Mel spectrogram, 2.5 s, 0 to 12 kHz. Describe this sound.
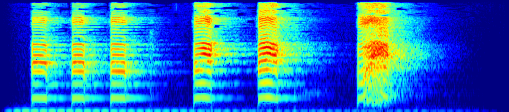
FEMALE DUCK - 1
Sound of female duck made with bird call (decoy). Sound recorded with a ZOOM H4N Pro.
Son d’une cane fait avec un appeau. Son enregistré avec un ZOOM H4N Pro.
animal, animals, animaux, appeau, bird, bird-call, birds, call, calling, canard, cane, cri, decoy, duck, ducks, female-duck, nature, oiseau, quack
